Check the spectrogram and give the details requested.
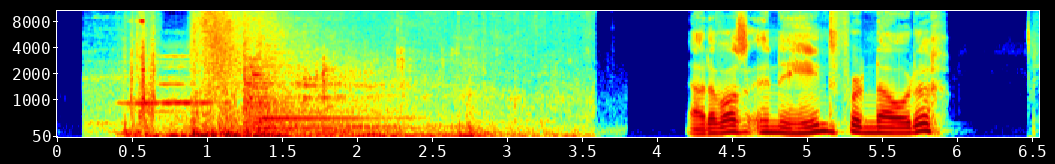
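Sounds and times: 
video game Titan character super ability burst: 0:00.8 - 0:02.6
speech: 0:04.2 - 0:06.0.

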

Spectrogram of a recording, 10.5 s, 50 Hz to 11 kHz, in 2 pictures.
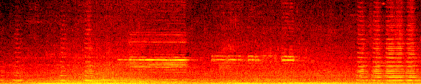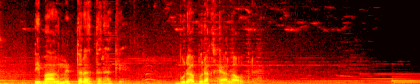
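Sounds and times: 
short car horn toots: 0:00.0 - 0:05.4
road noise: 0:00.0 - 0:10.0
speech: 0:05.7 - 0:08.6.

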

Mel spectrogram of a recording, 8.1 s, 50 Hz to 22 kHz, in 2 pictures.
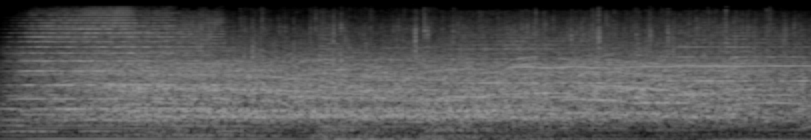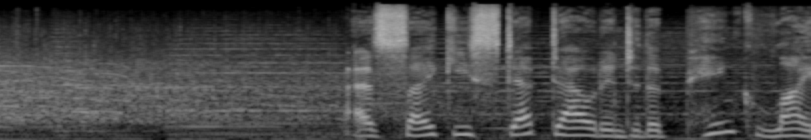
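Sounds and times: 
crowd of 1000 people roaring and cheering in a palace courtyard: 0:00.0 - 0:06.9
speech: 0:05.8 - 0:08.1.

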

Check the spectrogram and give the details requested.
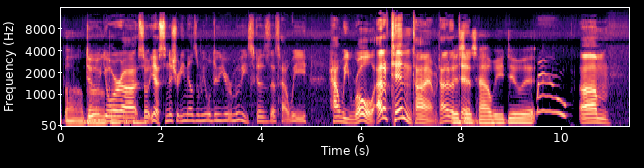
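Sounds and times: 
speech: 0:00.0 - 0:09.6, 0:10.4 - 0:11.1
human voice imitating a cat meow: 0:00.1 - 0:01.7, 0:09.5 - 0:10.2.

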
